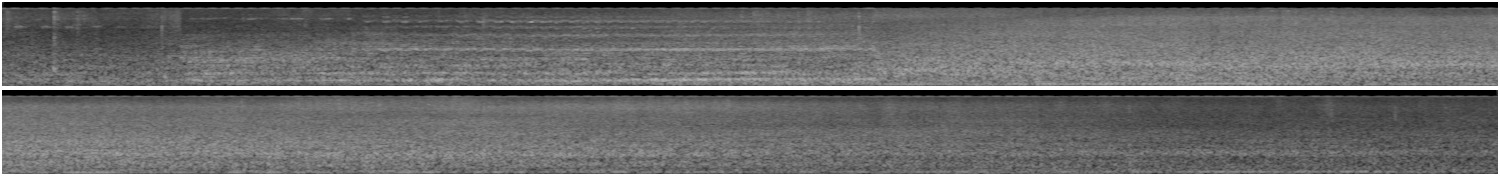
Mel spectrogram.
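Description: Street traffic: a motor vehicle passes, its engine note rising for the first few seconds, then its noise swelling and slowly fading away.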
